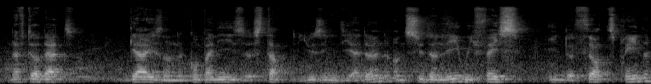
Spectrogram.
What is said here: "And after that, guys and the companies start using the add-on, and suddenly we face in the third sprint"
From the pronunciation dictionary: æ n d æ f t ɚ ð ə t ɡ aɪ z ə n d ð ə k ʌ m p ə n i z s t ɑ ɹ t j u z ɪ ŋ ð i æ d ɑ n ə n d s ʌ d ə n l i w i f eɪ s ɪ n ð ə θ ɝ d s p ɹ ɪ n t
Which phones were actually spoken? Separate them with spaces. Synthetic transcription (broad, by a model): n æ f t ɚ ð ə t ɡ aɪ z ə n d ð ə k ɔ m p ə n i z s t ɑ ɹ t j u z ɪ ŋ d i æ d ɑ n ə n s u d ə n l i w i f eɪ s ɪ n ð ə θ ɝ d s p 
